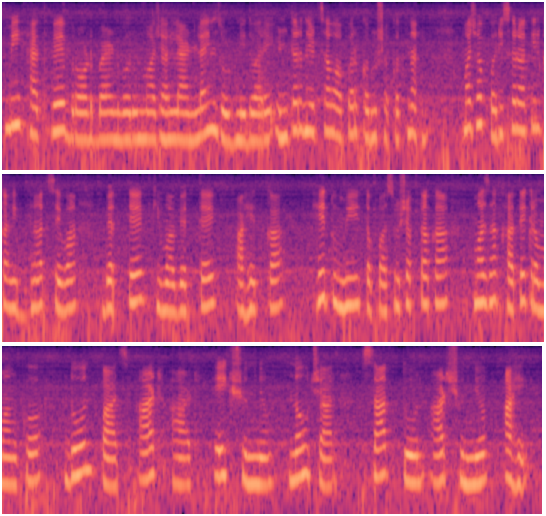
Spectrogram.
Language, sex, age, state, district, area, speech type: Marathi, female, 45-60, Maharashtra, Amravati, urban, read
